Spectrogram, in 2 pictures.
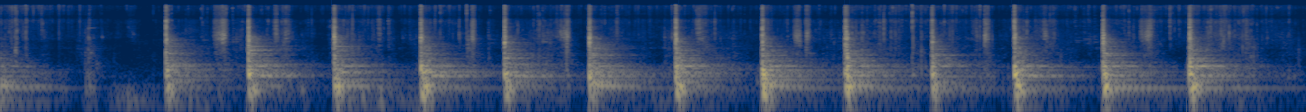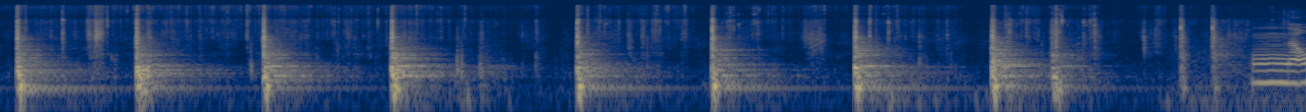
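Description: An axe chopping at the ice on a frozen livestock water trough, one blow about every second in a steady run. Each blow is a sharp crack followed by a short ringing.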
